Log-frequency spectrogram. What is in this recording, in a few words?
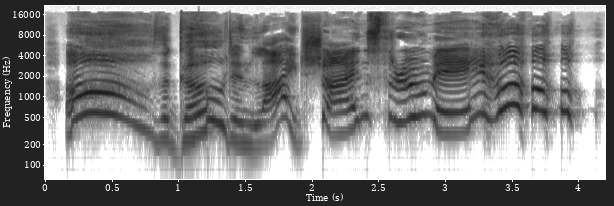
levelup, en; cookie run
